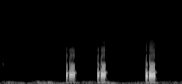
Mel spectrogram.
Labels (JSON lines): {"label": "biophony, knock croak", "recorder": "SoundTrap 300"}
